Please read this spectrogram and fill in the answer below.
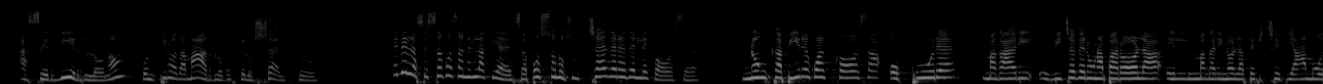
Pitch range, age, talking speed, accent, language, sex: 215-300 Hz, 30-49, 150 wpm, native, Italian, female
